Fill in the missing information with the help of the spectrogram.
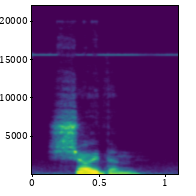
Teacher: here show is stressed and them is unstressed so we say show them this is vowel and consonant linking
